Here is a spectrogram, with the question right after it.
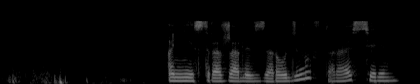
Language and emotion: Russian, neutral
